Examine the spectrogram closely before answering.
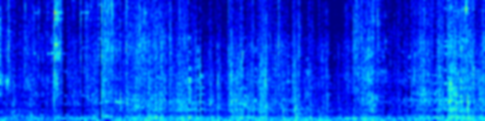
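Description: Hands rummaging through a bag of costume jewelry: steady plastic crinkling and rustling, with many small clicks and clinks of jewelry pieces knocking together.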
